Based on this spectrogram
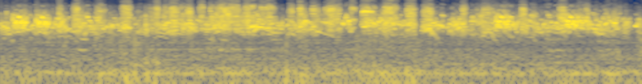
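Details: Flock of budgerigars in an aviary in the morning, giving busy, overlapping high chirps, whistles and squawks without a break, many birds calling together.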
